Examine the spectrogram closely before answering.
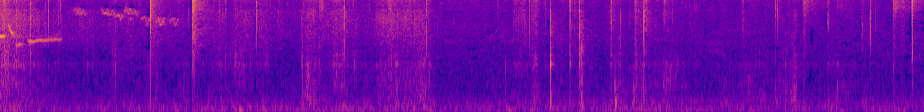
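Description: A small campfire crackles and pops steadily outdoors.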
